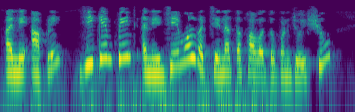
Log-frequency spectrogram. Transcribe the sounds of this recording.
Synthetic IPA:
əneʔapɽ̃e | d͡ʒikempẽɳʈəned͡ʒemolʋətːʃenat̪əfaʋət̪opəɳd͡ʒoiʃũ

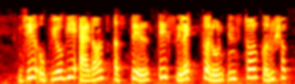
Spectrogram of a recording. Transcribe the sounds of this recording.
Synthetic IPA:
d͡ʑeʔupjoɡiːʔæɽɔ̃nsəst̪eːlt̪esilek̚ʈ̚kəɾuːninsʈɔlkəɾuːɕək̚t̪o

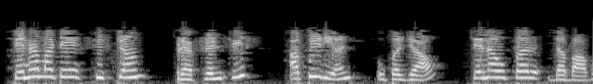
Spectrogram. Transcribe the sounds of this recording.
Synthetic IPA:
t̪enamaʈesɪsʈəm | pɾefʰɾə̃nsis | əpiɾijəɳs | upəɾd͡ʒao | t̪enaupəɾd̪əbaʋ

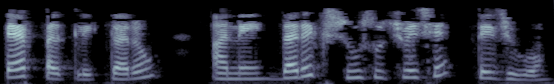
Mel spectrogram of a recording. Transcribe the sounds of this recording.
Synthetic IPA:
ʈɛpːəɾklikːəɾo | əned̪əɾekʃũsut͡ʃʋet͡ʃʰet̪ed͡ʒuo

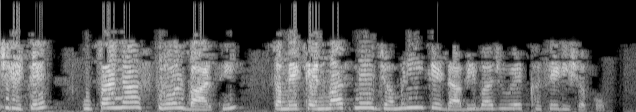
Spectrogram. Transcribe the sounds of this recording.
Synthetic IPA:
d͡ʒɾit̪eupəɾnaskɾolbaɾt̪ʰit̪əmekɛnʋasned͡ʒəmɳikeɖabibad͡ʒuekʰəseɽiʃəko

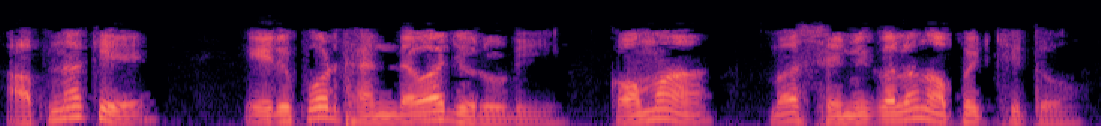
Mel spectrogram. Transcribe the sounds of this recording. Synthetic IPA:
a̰pnake | eɾupɔɾd̪ʱɛnd̪ewad͡ʒoɾuɽi | kɔma | basemikɔlɔnɔpekʰːit̪ɔ

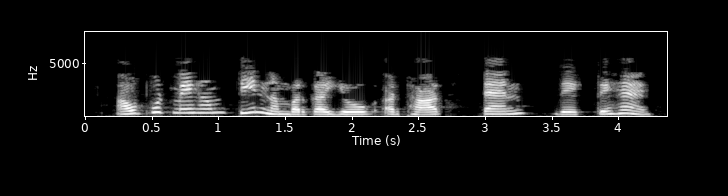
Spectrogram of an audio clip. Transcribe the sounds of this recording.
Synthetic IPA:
aːʊʈ̚pʊʈmẽɦɐmt̪iːnːɐ̃mbəɾkajoːɡɐ̰ɾt̪ʰaːt̪ | ʈɛːn | d̪eːk̚t̪eɦɛ̃ː

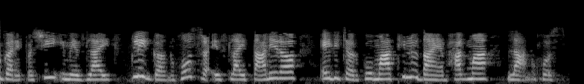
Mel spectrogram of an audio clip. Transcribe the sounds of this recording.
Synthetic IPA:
ɡʌɾepʌt͡sʰiʔimed͡zlajplik̚ɡʌrnuɦosrʌʔeslajt̪aneɾʌeɖiʈʌrkomat̪ʰilod̪ajabʱaɡmalanuɦos

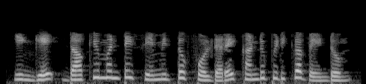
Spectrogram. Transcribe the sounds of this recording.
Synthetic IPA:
ɪŋɡeːɖaːkjʊmɛɳʈɐɪseːmɪt̪ːɐfoːlɖɐɾɐɪkɐɳɖɯpɪɽɪkːɐʋeːɳɖɯm

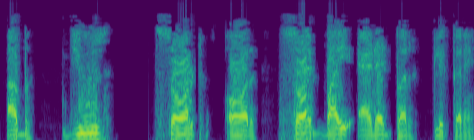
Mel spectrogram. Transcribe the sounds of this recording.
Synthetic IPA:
ɐb | ʋjuːz | sɔːɾʈɔːɾ | sɔːɾʈ̚baːiʔɛːɖeɖ̚pɐɾklɪkːɐɾḛ̃ː

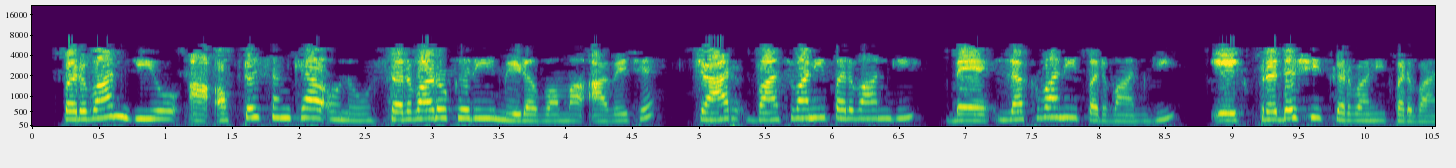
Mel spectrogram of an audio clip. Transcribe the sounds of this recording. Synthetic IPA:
pəɾʋanɡioaʔɔk̚ʈəɾsəŋkʰjaonosəɾʋaɽokəɾimeɭəʋːamãʔaʋet͡ʃʰe | t͡ʃaɾʋãt͡ʃʋanipəɾʋanɡi | bɛləkʰʋanipəɾʋanɡi | ekpɾəd̪əɾʃit̪̚kəɾʋanipəɾʋa

